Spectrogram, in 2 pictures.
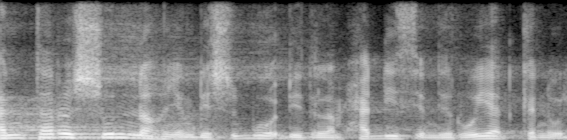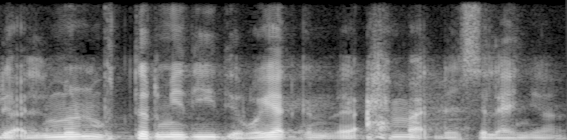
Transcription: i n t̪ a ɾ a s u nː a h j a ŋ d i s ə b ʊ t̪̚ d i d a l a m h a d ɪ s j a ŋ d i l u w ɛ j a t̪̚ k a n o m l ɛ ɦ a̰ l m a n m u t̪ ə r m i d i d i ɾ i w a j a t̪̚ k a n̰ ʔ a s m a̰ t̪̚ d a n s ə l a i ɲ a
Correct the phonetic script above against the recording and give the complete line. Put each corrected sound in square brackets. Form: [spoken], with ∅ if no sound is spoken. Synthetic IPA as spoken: [a] n t̪ a ɾ a s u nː a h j a ŋ d i s ə b ʊ t̪̚ d i d a l a m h a d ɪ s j a ŋ d i [ɾ] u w [a] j a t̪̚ k a n o [∅] l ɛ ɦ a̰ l m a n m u t̪ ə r m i d i d i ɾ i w a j a t̪̚ k a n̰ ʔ a [h] m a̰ t̪̚ d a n s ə l a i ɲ a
